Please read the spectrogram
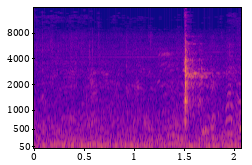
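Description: A single sharp ping of a metal baseball bat striking the pitched ball, about a second and a half in, over a low stadium crowd murmur. The batter pops the ball up.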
